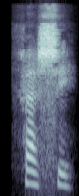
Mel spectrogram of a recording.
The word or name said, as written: fachee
